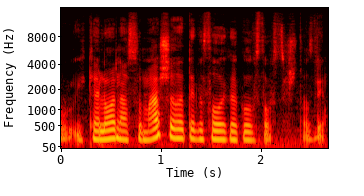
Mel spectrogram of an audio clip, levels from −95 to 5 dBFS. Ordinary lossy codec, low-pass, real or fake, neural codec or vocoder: AAC, 96 kbps; 14.4 kHz; fake; codec, 44.1 kHz, 7.8 kbps, Pupu-Codec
